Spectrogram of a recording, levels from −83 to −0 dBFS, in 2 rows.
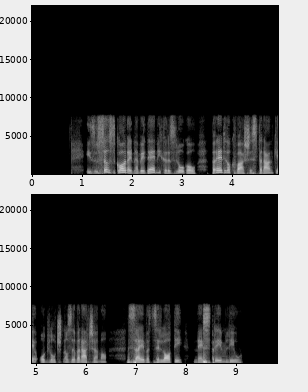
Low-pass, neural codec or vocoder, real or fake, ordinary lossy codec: none; codec, 16 kHz, 0.8 kbps, ZipCodec; fake; none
